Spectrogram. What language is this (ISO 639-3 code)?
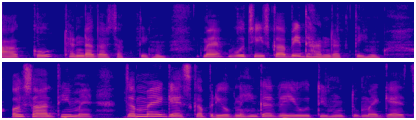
hin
